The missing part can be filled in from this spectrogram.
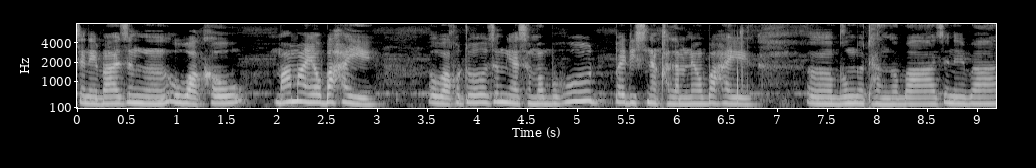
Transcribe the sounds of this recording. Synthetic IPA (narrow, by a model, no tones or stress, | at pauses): z̥ɯnebazɯŋɯɯwakʰɯw | mamajawbahajɯ | ɯwakʰɯwtɔzɯŋjasamabuɦut̚bajdisnakʰalamnajawbaɦaje | buŋnɯtʰaŋɯbazɯneba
